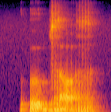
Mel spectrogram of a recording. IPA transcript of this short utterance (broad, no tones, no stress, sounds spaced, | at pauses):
ʔ ṵ b r ɔ̰ r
